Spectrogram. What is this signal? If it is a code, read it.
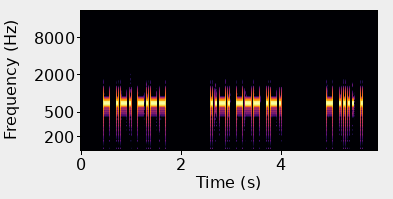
Morse code, heard as a keyed tone, about 28 wpm, 700 Hz. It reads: TRY FOR THE
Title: 3x Word-Spacing - Sentences from Top 400 Words - 28wpm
